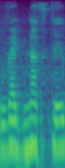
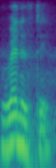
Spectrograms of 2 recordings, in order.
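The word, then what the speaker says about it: Wednesday: meeting is ऑन वेडनेसडे इट्स नॉट वेडनेसडे इट्स वेनसडे वेनसडे okay D यहां पर आपका जो है साइलेंट है डी की प्रोनंसिएशन नहीं होगी यहां पर सो द वर्ड इज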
